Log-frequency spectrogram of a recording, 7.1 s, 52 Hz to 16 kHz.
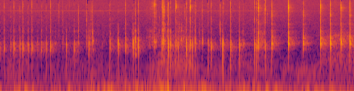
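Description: A hollow black plastic computer mouse, held in the hands, is tapped and scratched with fingernails. Dozens of quick, sharp, dry clicks with a hollow tone around 1 kHz come in rapid runs, and a brief stretch of soft scratching sits between the tapping. Each tap dies away almost instantly.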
